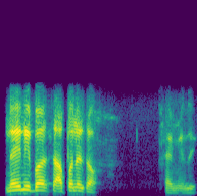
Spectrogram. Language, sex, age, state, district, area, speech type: Marathi, male, 18-30, Maharashtra, Amravati, urban, conversation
